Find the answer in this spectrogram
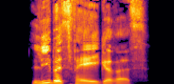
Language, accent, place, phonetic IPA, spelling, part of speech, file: German, Germany, Berlin, [ˈliːbəsˌfɛːɪɡəʁəs], liebesfähigeres, adjective, De-liebesfähigeres.ogg
- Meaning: strong/mixed nominative/accusative neuter singular comparative degree of liebesfähig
